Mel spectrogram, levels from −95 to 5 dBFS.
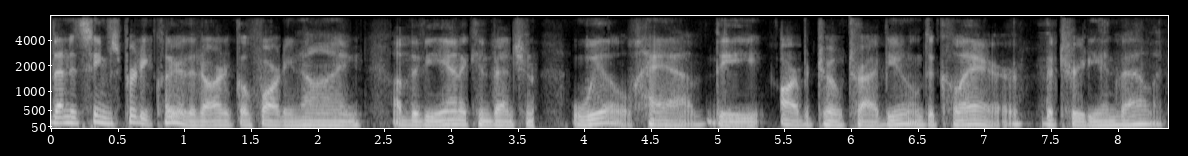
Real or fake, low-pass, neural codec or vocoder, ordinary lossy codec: real; 7.2 kHz; none; AAC, 32 kbps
